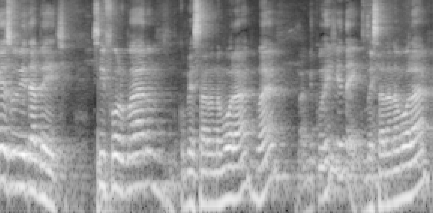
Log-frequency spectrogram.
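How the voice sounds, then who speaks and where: With audible room echo and noticeable background noise, a man speaks at a high pitch that swings very widely. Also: moderate pace. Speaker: podcast host. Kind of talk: casual interview chat.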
